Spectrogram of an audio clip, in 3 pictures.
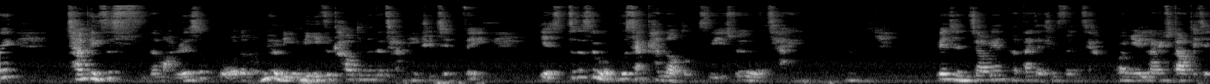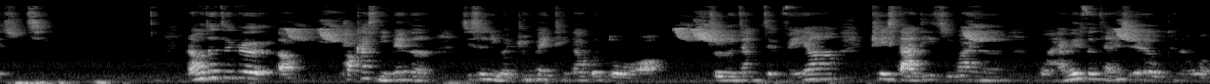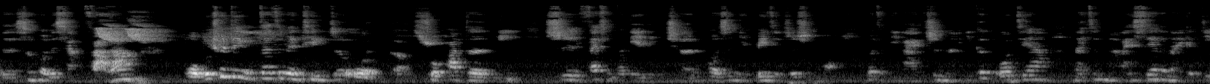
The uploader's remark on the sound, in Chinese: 真的很抱歉第一次的录音没有呈现最完美的状态，杂音的部分请多多包涵！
